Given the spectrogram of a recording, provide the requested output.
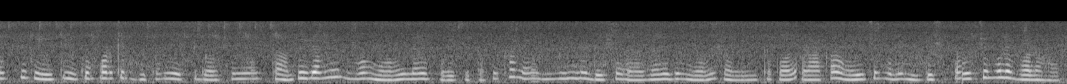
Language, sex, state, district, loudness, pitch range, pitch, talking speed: Bengali, male, West Bengal, Kolkata, -17 LUFS, 220-270 Hz, 245 Hz, 170 wpm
